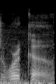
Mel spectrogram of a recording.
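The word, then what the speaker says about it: Zwirko: your name my name my last name is zwerko and it's spelled z-w-i-r-k-o and people look at that and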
